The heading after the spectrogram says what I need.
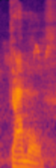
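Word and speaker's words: Gamle: step off ship and this area is called Gamel g-a-m-l-e oh that's how you pronounce it old Cobble streets old white houses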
